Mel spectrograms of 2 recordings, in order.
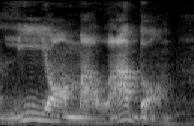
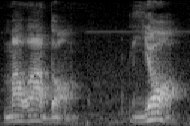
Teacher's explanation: O I da letra Lhe tem que ser pronunciado muito rapidamente e formando uma sílaba só com a outra vogal, tá? Então, em vez de ficar liomaladom, com o I mais demorado, é maladom.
